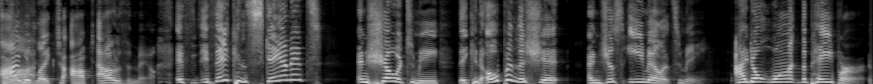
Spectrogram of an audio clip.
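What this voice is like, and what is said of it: Yelling, ranting loudly. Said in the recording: “I'm yelling”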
